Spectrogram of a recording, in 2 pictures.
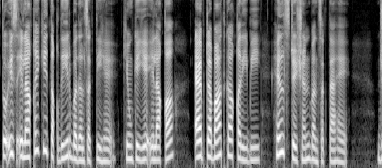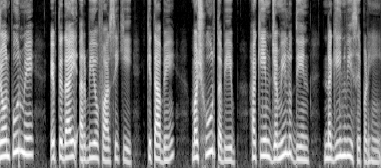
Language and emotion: Urdu, neutral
